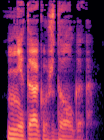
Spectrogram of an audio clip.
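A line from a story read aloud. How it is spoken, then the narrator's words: Grim chuckle. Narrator (Russian): мрачно усмехнулся Один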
